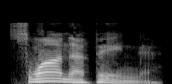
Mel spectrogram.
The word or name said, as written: swan upping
